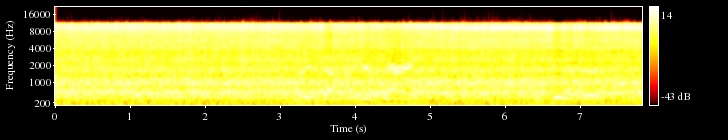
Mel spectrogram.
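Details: 1999 Ford F-150 5.4 L V8 running, with intermittent AC cooling, serpentine belt and pulley wobbling; harsh continuous raspy grinding from a worn AC compressor clutch pulley bearing.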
